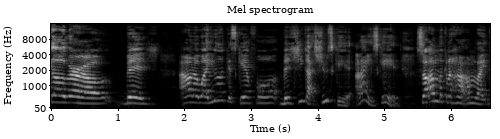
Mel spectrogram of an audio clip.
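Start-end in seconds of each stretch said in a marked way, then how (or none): 0.0-5.2 high-pitched teasing of a scared friend; mocking disbelief. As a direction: tease her in a high, incredulous voice. Mocking her scared friend after laughing.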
